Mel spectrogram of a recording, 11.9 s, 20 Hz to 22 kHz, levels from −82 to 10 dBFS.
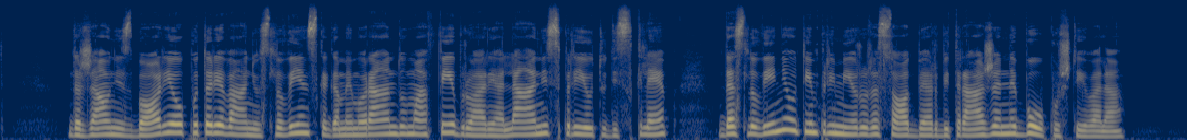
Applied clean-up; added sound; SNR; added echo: none; none; none; none.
